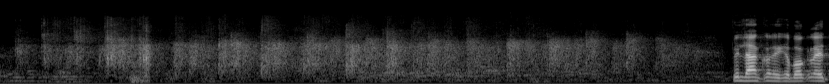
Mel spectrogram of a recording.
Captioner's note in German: Beifall BÜNDNIS 90/DIE GRÜNEN und CDU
